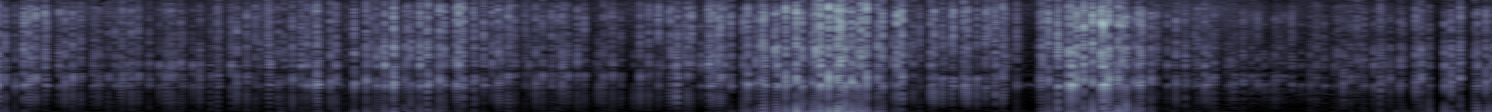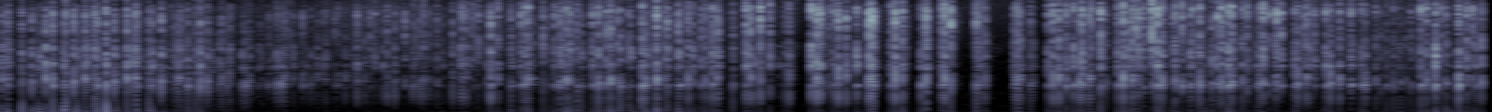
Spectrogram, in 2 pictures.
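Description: A small, round, closed clear plastic container or jar with a green label is held in both hands and rapidly tapped and scratched with long nails, its contents unclear. Quick, dense clicks and crackly scrapes run throughout, with a steady mid-range tone and two louder, fuller bursts around four and five and a half seconds. The rustling, scratchy texture continues unevenly to the end.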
